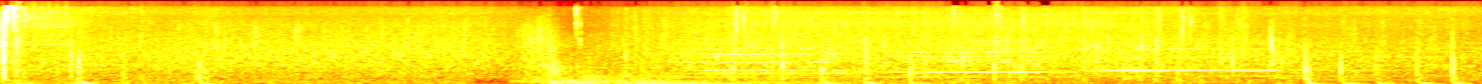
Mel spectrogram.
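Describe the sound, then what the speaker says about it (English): Rain falls in the video game Horizon Zero Dawn, a soft steady patter with a louder rushing swell midway, accompanied by faint tonal game sounds and no speech. "Rain's slowing."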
